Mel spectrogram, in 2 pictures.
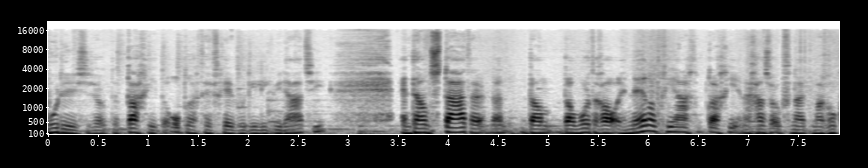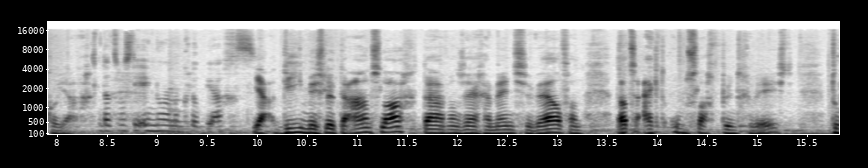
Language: Dutch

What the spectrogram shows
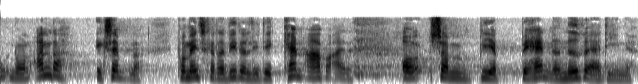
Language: Danish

